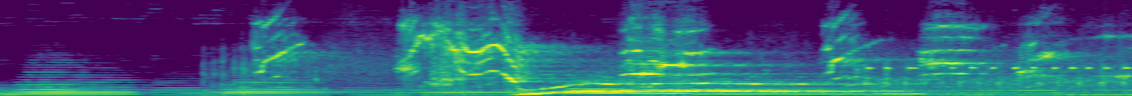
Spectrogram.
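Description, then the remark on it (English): Synthetic decoy whale call with a dolphin-like quality: sliding, squeaky whistles and tonal moans that rise and fall over a steady harmonic drone, loud, with no voices. “It sounds nothing like a whale. Okay, he's gone. I think that's a dolphin.”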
